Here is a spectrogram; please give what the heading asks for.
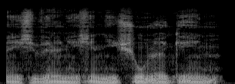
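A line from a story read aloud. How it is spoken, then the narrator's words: Mumbled. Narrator (German): nuschelte Marlin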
